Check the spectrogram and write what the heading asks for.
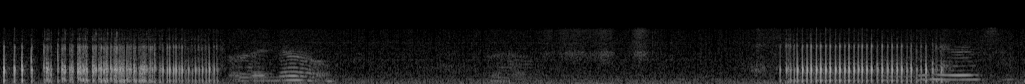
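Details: A pug snores loudly with rattling snores, with high squeaky whistles between them as air passes the narrow nose.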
